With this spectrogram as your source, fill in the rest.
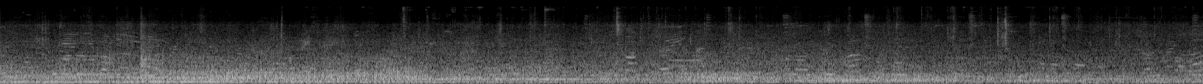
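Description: A tricycle rolls along a concrete street.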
